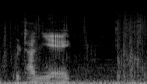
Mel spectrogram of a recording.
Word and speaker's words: Britanniae: But from that, Geoffrey of Monmouth created the Historia Regum Britanniae, or Britanniae, probably a bit more accurate pronunciation.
